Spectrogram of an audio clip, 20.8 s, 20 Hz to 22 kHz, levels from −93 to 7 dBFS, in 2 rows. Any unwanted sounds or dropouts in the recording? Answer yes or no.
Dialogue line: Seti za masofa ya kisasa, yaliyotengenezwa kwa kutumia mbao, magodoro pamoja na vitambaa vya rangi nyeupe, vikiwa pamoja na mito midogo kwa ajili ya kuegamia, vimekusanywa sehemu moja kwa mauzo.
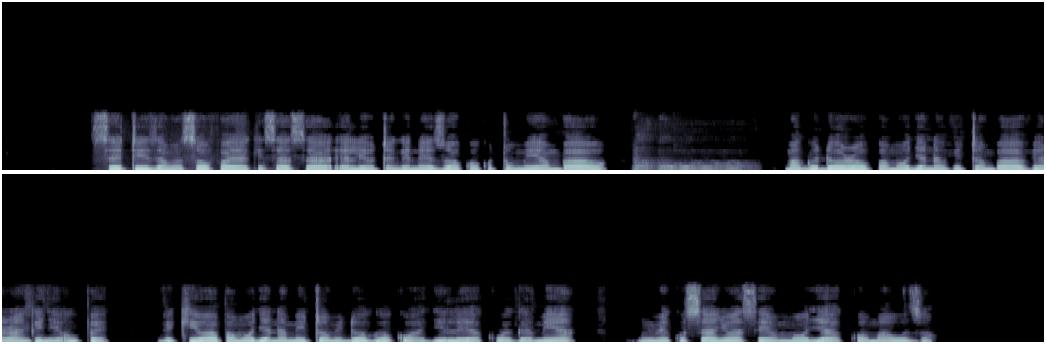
yes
